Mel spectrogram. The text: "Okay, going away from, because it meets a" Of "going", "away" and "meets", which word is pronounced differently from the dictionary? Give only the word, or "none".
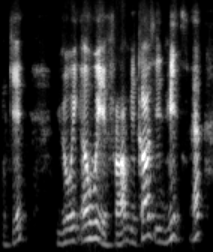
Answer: none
